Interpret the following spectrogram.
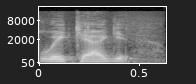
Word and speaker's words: WCAG: Et cette norme, c'est ce qu'on appelle WCAG, qu'on prononce WCAG, pour Web Content Accessibility Guidelines.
